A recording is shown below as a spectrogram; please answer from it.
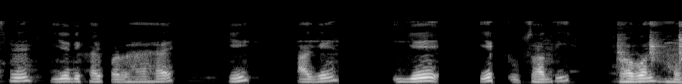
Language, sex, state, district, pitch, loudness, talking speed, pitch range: Hindi, male, Bihar, Muzaffarpur, 140 Hz, -20 LUFS, 115 wpm, 125-155 Hz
